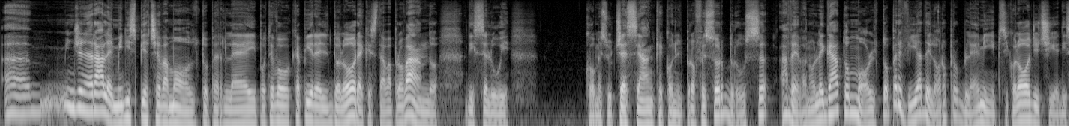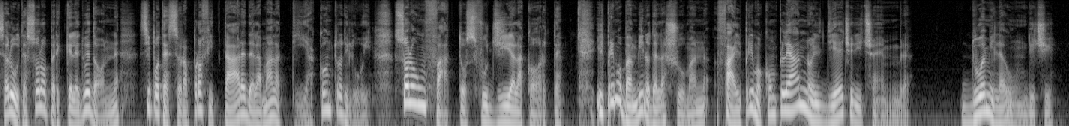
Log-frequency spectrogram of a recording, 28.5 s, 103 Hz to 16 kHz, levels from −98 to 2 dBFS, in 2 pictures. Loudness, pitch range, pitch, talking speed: -22 LUFS, 95-155 Hz, 115 Hz, 145 wpm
